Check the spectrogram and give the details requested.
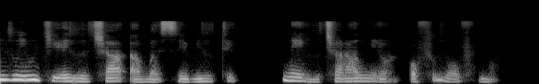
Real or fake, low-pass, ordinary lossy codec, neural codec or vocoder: fake; none; none; codec, 16 kHz, 0.5 kbps, FreqCodec, larger model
